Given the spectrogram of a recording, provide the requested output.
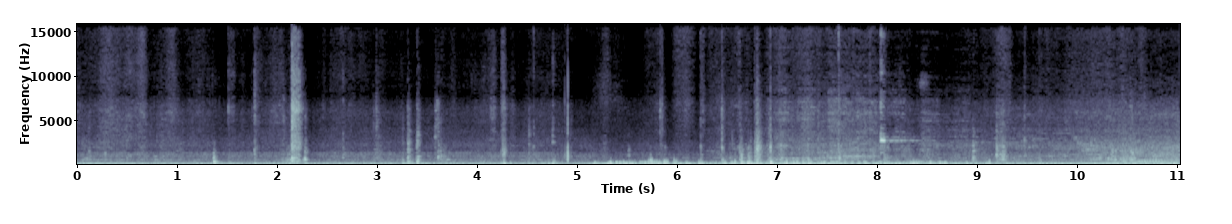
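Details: Volkswagen Polo/Vento after repair for a cylinder 1 misfire (P0301) with EPC light at 60–70 km/h; broken vacuum pipe replaced and cylinder 1 plug cord addressed. Smooth, steady drone under road rumble as speed builds, no jerks, firing on all cylinders.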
